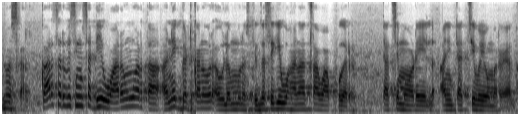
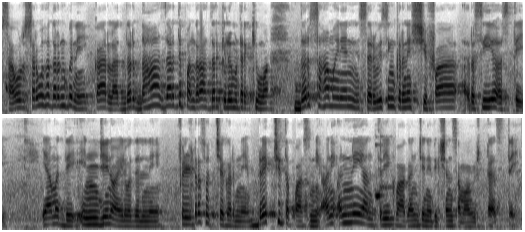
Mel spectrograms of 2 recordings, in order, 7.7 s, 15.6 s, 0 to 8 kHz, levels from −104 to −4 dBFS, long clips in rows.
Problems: constant background noise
